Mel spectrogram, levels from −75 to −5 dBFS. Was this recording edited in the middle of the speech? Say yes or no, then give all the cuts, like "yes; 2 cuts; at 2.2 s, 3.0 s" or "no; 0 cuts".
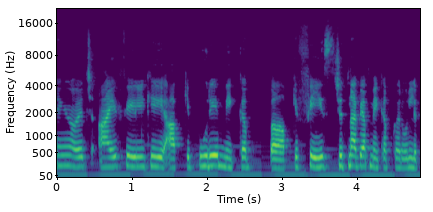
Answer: no; 0 cuts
